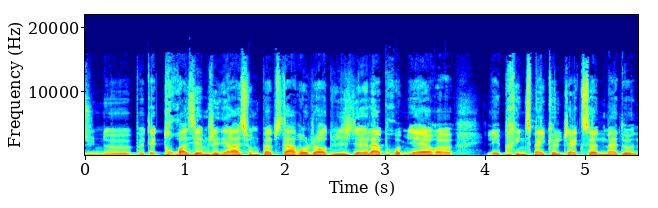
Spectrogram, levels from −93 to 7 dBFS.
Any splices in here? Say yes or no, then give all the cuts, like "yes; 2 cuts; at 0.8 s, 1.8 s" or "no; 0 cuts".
no; 0 cuts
